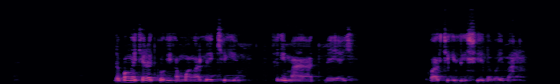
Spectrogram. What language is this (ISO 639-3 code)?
kln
